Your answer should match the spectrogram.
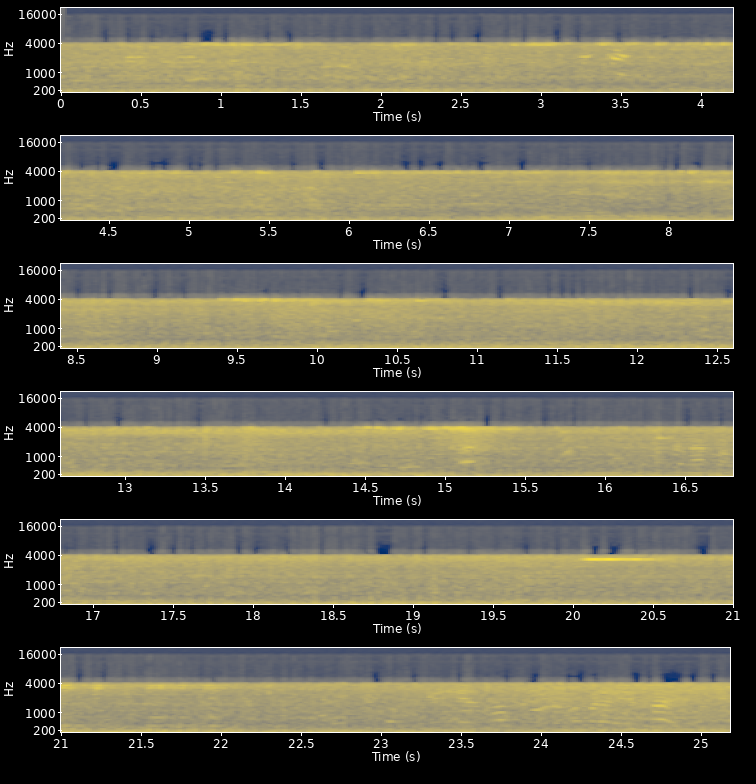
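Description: Car engines running as cars drive slowly past, a steady low rumble, with people talking in the background.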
